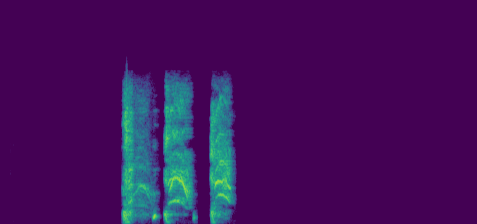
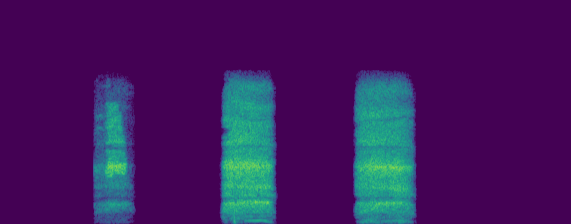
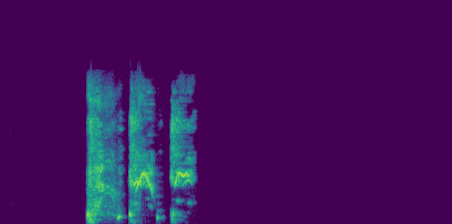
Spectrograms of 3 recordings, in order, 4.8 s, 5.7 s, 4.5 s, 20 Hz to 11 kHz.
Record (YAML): three_cough_length: 4.8 s
three_cough_amplitude: 32152
three_cough_signal_mean_std_ratio: 0.31
exhalation_length: 5.7 s
exhalation_amplitude: 29490
exhalation_signal_mean_std_ratio: 0.39
cough_length: 4.5 s
cough_amplitude: 29942
cough_signal_mean_std_ratio: 0.33
survey_phase: beta (2021-08-13 to 2022-03-07)
age: 18-44
gender: Female
wearing_mask: 'No'
symptom_runny_or_blocked_nose: true
symptom_fatigue: true
symptom_headache: true
symptom_change_to_sense_of_smell_or_taste: true
smoker_status: Never smoked
respiratory_condition_asthma: false
respiratory_condition_other: false
recruitment_source: Test and Trace
submission_delay: 3 days
covid_test_result: Positive
covid_test_method: LFT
